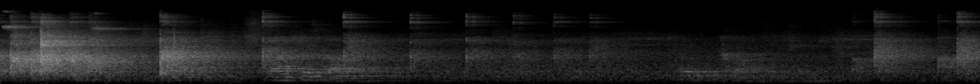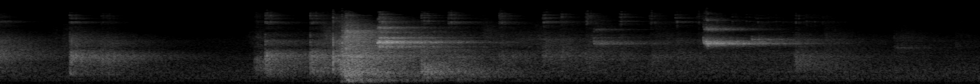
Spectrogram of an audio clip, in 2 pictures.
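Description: A ping-pong ball clicks sharply off paddles and the table in an echoing hall.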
